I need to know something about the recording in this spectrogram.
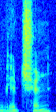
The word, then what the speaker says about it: Munich: get officer's quarters in Munich, which is pronounced Minion, you know, right in the middle of October Fest.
